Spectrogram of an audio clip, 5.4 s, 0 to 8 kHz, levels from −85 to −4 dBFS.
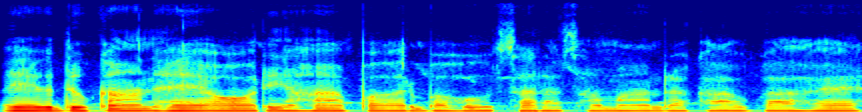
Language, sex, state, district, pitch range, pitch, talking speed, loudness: Hindi, male, Jharkhand, Ranchi, 125-130 Hz, 125 Hz, 135 wpm, -19 LUFS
